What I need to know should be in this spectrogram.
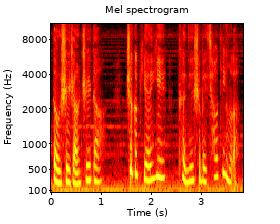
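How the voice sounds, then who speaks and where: Woman narrator, high bright pitch, steady story reading, faint music underneath. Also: normal speed. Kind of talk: scripted narration.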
